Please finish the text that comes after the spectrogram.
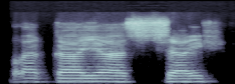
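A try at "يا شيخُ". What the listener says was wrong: Jangan dimatikan, ya.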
